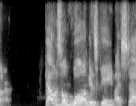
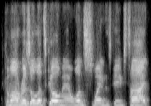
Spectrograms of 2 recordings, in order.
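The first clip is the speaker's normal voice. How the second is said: usual speaking voice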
